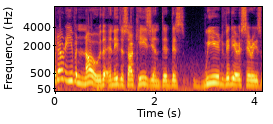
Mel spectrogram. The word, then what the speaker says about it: Sarkeesian: Samson video say anrita sakian Shi oh and then there was the black guy who was like Anita sh sharian as well no one who likes her can say her name it's Anita sarkeesian why can't her fans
